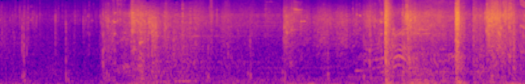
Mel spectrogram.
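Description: Energy blasts fire and crackle in short bursts.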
